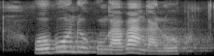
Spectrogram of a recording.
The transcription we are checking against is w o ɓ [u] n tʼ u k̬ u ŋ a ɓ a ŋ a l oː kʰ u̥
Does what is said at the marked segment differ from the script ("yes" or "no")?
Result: no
